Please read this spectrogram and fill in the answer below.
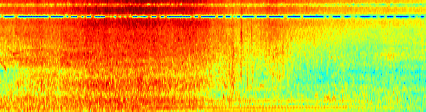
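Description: Sea surf breaking and washing through the shallows, loudest about two seconds in, then fading away toward the end. A faint steady low hum runs underneath.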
